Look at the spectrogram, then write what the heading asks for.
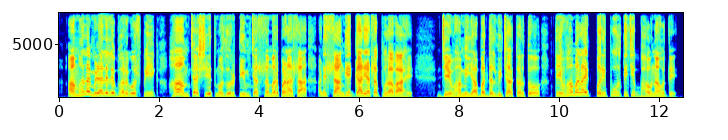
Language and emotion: Marathi, happy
